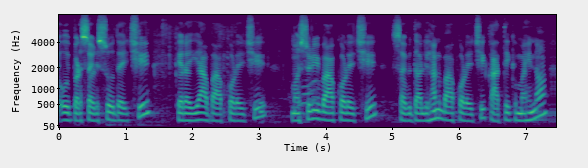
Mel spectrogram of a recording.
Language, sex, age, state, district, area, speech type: Maithili, female, 60+, Bihar, Muzaffarpur, rural, spontaneous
